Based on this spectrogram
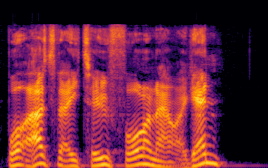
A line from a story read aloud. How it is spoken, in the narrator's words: probably in a Yorkshire accent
